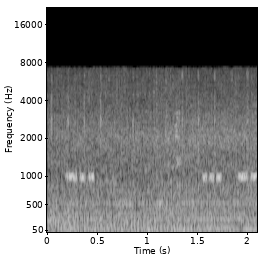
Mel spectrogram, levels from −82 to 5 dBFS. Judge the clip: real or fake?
fake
